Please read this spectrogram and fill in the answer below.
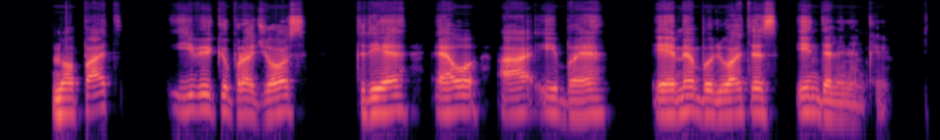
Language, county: Lithuanian, Panevėžys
